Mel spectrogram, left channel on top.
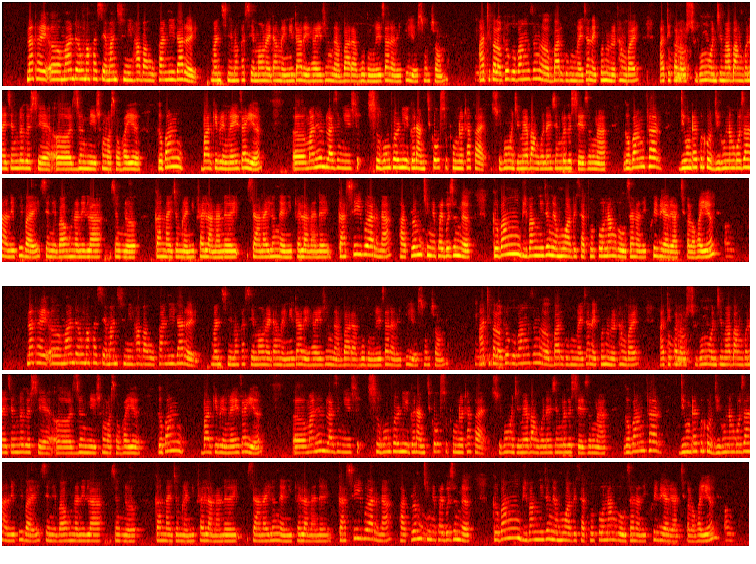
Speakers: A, on the left; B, on the right.
A: नाथाय मा होनदों माखासे मानसिनि हाबा हुखानि दारै मानसिनि माखासे मावनाय दांनायनि दारैहाय जोंना बारा गुबुंले जानानै फैयो सम सम
B: उम
A: आथिखालावथ'
B: उम उम
A: गोबां जोङो बार गुबुंनाय जानायखौ नुनो थांबाय आथिखालाव
B: औ
A: सुबुं अनजि मा बांबोनायजों लोगोसे ओ जोंनि समाजावहायो गोबां बार गेब्रेंनाय जायो मानो ओ होनब्ला जोंनि सुबुंफोरनि गोनां थिखौ सुफुंनो थाखाय सुबुं अनजिमाया बांबोनाय जों लोगोसे जोंना गोबांथार दिहुनथाइफोरखौ दिहुननांगौ जानानै फैबाय जेने बा हमनानै ला जोंनो गाननाय जोमनायनिफ्राय लानानै जानाय लोंनायनिफ्राय लानानै गासैबो आरोना फारफ्रोमथिंनिफ्रायबो
B: औ
A: जोंनो गोबां बिबांनि जोंनो मुवा बेसादफोरखौ नांगौ जानानै फैबाय आरो आथि खालावहायो
B: औ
